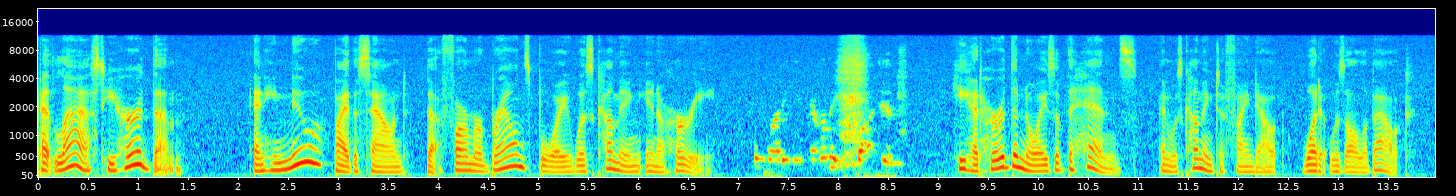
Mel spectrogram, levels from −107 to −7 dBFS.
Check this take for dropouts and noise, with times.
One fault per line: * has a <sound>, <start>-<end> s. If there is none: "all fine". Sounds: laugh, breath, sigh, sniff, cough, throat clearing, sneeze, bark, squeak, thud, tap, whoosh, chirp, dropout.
* has a sniff, 7.2-8.7 s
